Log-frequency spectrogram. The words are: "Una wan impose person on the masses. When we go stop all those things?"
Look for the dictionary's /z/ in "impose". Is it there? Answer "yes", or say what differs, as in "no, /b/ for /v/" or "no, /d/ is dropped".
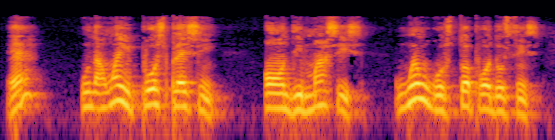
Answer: no, /s/ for /z/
